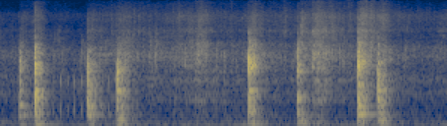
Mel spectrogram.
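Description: Tofu stirred and turned in hot coconut oil in a pan, giving a steady close sizzle broken by several sharp scraping stirs at irregular intervals.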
